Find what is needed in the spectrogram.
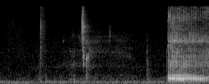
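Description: A man blowing air out through pursed lips in a short, buzzing lip-flutter 'pfff' near the end, after a quiet pause broken by a couple of faint mouth clicks.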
